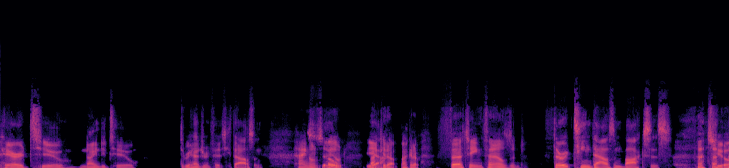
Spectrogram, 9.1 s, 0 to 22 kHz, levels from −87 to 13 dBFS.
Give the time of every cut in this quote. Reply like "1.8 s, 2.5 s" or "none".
none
